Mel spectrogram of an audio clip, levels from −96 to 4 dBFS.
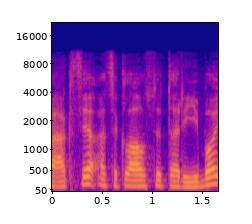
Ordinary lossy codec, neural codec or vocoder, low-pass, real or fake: Opus, 64 kbps; codec, 24 kHz, 0.9 kbps, WavTokenizer, medium speech release version 1; 10.8 kHz; fake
